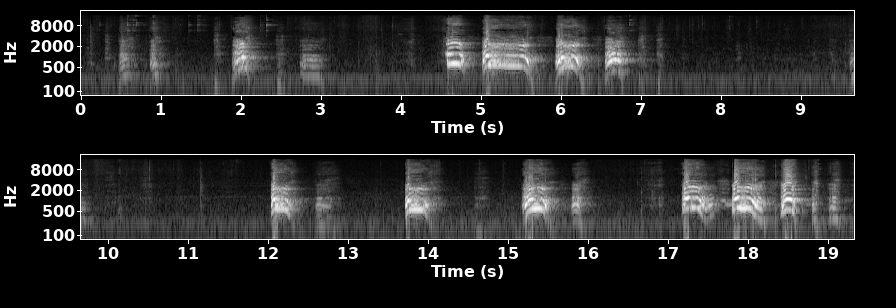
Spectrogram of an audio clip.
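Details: A beagle barking at squirrels gives sharp, harmonic barks, alone or in quick clusters, with short pauses between.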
